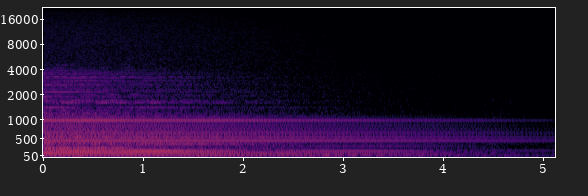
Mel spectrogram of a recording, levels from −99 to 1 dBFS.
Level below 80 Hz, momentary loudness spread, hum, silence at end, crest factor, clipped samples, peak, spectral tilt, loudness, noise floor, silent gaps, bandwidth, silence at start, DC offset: -70 dBFS; 14 LU; 60 Hz at -75 dBFS; 0 s; 18 dB; under 0.1%; -42 dBFS; -6 dB/octave; -58 LUFS; -78 dBFS; none; over 20 kHz; 0 s; under 0.1%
